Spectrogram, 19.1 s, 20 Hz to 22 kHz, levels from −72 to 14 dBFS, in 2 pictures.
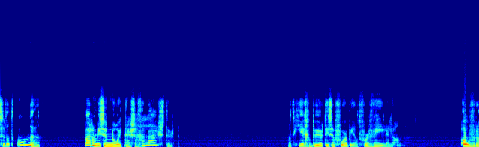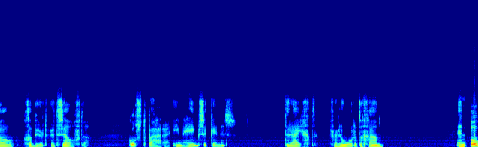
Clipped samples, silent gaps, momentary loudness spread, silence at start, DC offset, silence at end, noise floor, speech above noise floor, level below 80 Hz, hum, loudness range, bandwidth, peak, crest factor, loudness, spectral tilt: under 0.1%; none; 20 LU; 0 s; under 0.1%; 0 s; -61 dBFS; 43 dB; -66 dBFS; none; 10 LU; 8.2 kHz; 0 dBFS; 20 dB; -18 LUFS; -5 dB/octave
